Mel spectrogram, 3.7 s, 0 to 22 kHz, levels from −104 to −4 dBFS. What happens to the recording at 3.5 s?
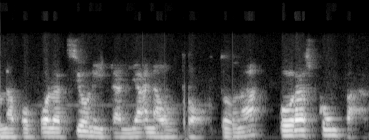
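Nothing goes wrong at 3.5 s; the speech carries on intact through that moment.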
